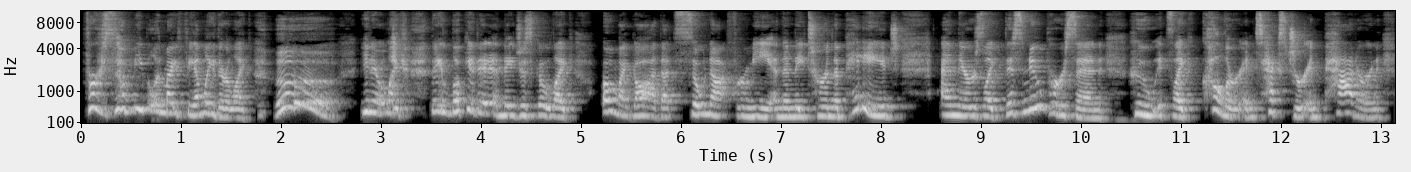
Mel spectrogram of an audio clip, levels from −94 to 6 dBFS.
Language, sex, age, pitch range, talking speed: English, female, 20-39, 195-250 Hz, 225 wpm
